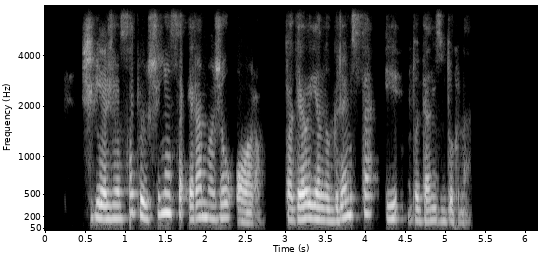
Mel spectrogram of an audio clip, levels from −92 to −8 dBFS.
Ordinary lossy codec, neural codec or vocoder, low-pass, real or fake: Opus, 32 kbps; codec, 16 kHz in and 24 kHz out, 1.1 kbps, FireRedTTS-2 codec; 7.2 kHz; fake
